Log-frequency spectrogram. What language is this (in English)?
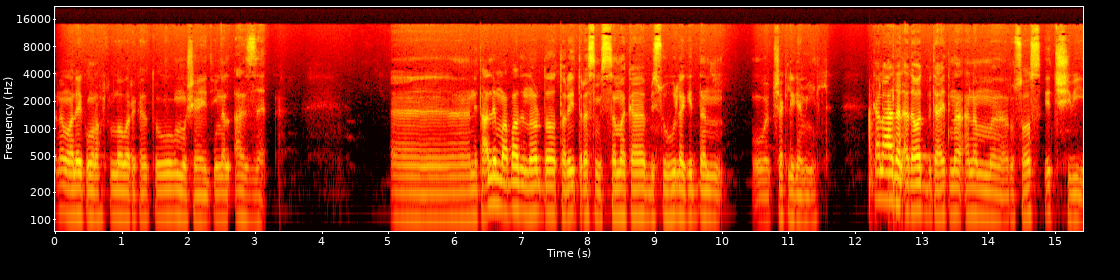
Arabic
